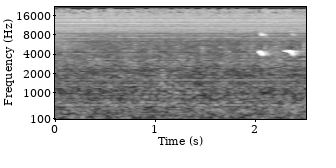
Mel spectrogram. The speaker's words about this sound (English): The birds are singing.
